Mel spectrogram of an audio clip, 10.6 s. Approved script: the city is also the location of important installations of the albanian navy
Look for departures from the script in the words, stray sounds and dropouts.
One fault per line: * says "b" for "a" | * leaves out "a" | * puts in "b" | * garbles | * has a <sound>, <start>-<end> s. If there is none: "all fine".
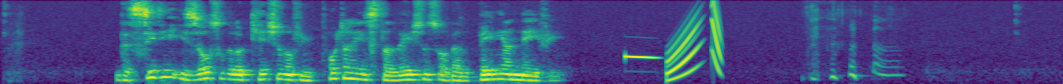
* has a chirp, 6.2-7.2 s
* has a laugh, 8.0-9.1 s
